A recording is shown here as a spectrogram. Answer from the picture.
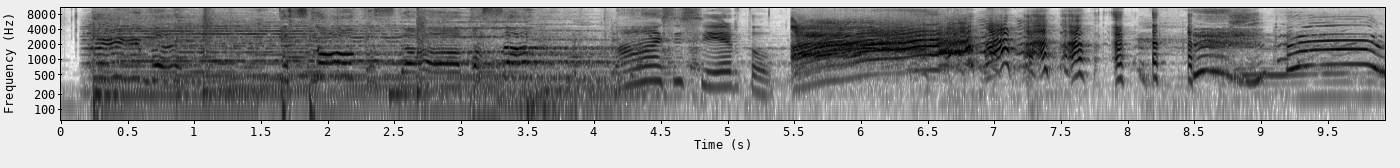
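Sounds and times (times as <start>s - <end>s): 
song playing: 0.2s - 6.5s
laughter: 3.0s - 9.9s
speech: 4.8s - 5.7s.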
